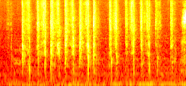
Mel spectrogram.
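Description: Oracle cards being shuffled for a reading, a quiet, close run of crisp flicking riffles in uneven bursts, with no speech.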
